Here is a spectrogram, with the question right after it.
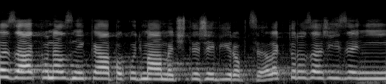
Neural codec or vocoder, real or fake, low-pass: autoencoder, 48 kHz, 128 numbers a frame, DAC-VAE, trained on Japanese speech; fake; 14.4 kHz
